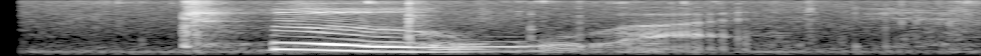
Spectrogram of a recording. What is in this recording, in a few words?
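"ci4wei5", Mandarin Chinese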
